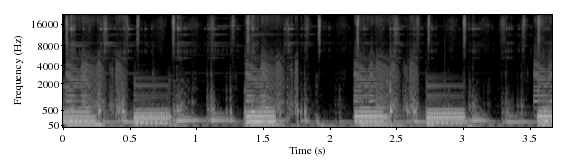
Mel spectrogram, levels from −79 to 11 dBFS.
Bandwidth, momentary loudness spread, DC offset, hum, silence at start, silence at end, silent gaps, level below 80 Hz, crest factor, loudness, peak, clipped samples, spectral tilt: over 20 kHz; 10 LU; under 0.1%; none; 0 s; 0 s; none; -36 dBFS; 16 dB; -26 LUFS; -8 dBFS; under 0.1%; -6.5 dB/octave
